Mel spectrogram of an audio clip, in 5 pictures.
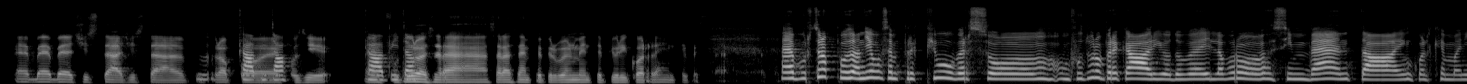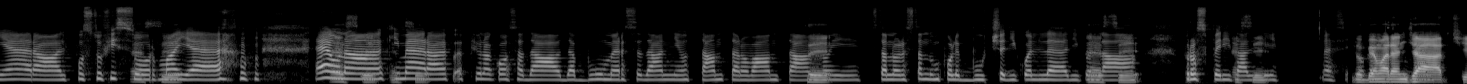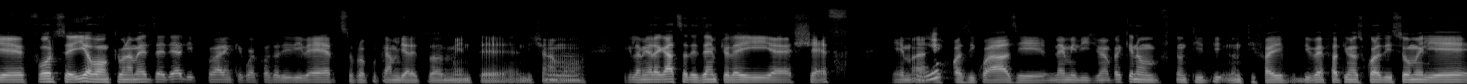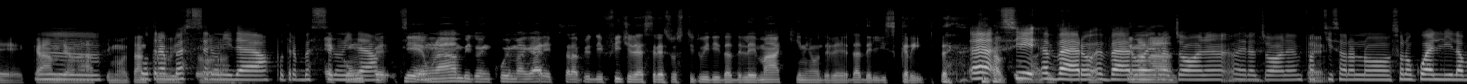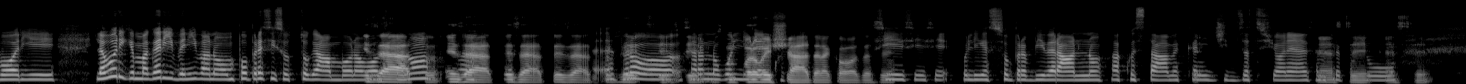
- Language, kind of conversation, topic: Italian, unstructured, Come gestisci il tuo budget mensile?
- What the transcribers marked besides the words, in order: chuckle; "proprio" said as "propio"; other background noise; chuckle; inhale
